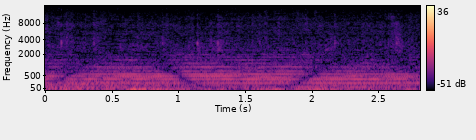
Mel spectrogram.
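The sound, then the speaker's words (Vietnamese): Rain pours down in a yard outside as a faint, even hiss of drops striking surfaces. It stays constant throughout with no voices. “nhìn cảnh cơn mưa đổ xuống ở ngoài sân”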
